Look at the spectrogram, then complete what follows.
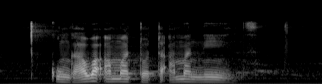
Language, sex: Xhosa, male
